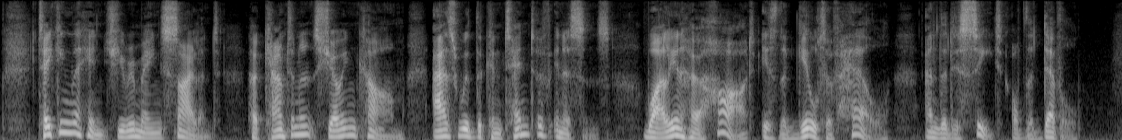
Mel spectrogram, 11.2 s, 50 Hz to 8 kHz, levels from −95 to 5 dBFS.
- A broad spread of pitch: Yes, wide, 7.3 semitones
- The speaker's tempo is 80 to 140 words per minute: No, average, 165 wpm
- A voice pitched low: Yes, low, 125 Hz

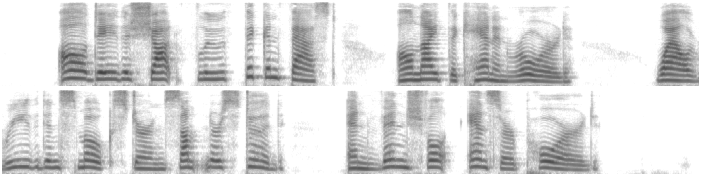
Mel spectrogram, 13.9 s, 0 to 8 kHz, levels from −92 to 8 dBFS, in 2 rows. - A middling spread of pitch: Yes, average, 3.8 semitones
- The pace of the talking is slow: Yes, slow, 105 wpm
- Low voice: No, high, 230 Hz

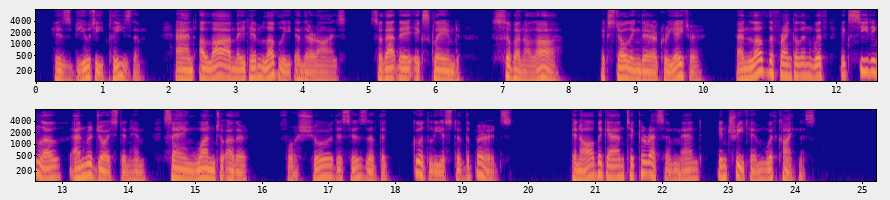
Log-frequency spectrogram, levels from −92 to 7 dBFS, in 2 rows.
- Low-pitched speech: Yes, low, 110 Hz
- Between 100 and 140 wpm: Yes, slow, 135 wpm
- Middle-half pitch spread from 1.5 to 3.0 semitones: No, wide, 5.4 semitones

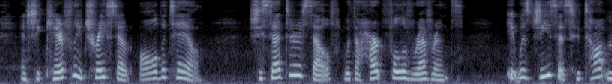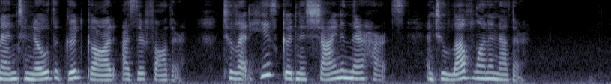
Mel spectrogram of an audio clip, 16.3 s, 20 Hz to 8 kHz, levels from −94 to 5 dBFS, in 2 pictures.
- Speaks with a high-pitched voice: Yes, high, 220 Hz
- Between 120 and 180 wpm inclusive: Yes, average, 165 wpm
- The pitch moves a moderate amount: Yes, average, 3.6 semitones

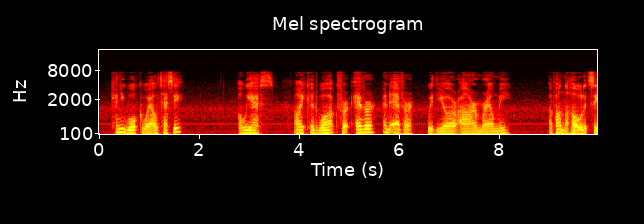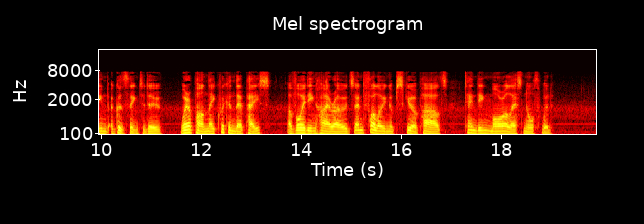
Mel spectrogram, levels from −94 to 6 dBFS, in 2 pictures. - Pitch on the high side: No, low, 115 Hz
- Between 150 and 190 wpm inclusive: No, average, 140 wpm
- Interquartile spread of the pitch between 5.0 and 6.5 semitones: No, average, 3.7 semitones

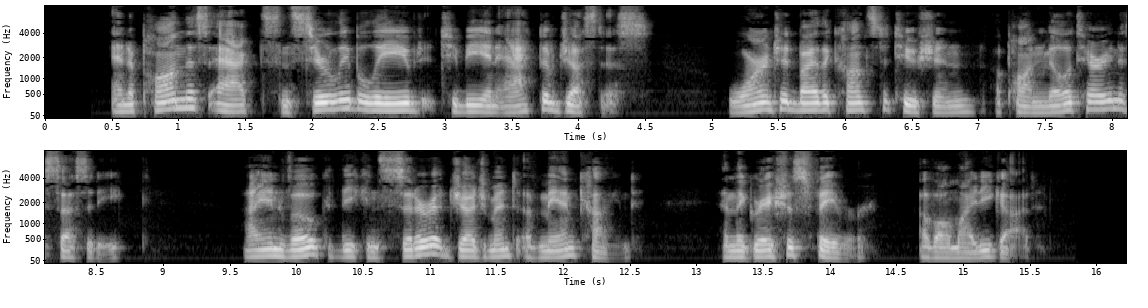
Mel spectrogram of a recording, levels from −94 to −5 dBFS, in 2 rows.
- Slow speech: Yes, slow, 120 wpm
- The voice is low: Yes, low, 130 Hz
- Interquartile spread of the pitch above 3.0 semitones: Yes, average, 4.3 semitones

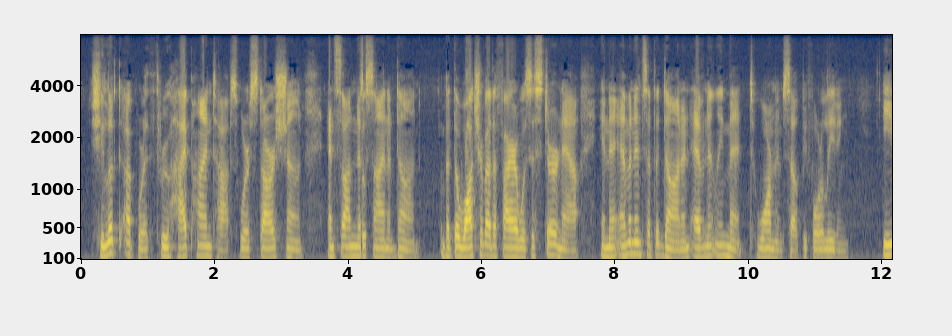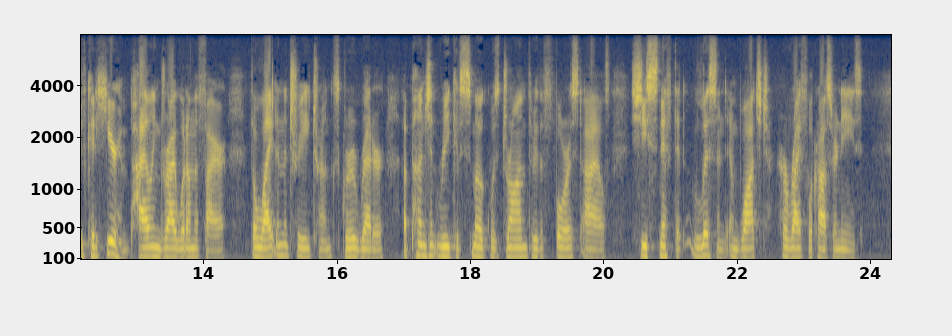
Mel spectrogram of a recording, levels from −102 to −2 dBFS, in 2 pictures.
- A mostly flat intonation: Yes, narrow, 2.3 semitones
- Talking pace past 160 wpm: Yes, average, 195 wpm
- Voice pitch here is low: Yes, low, 120 Hz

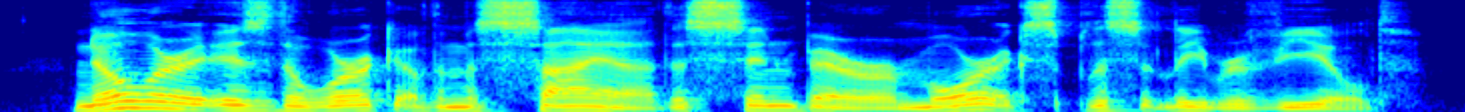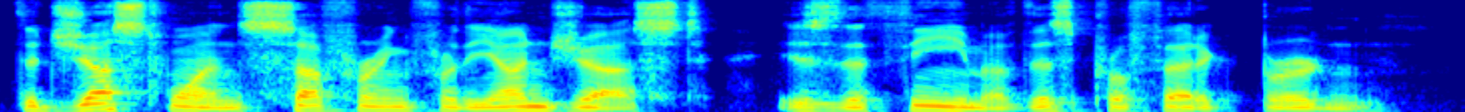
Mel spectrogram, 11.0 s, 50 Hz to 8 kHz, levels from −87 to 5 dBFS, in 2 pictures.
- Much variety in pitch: No, average, 3.8 semitones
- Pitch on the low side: Yes, low, 100 Hz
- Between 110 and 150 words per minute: Yes, average, 140 wpm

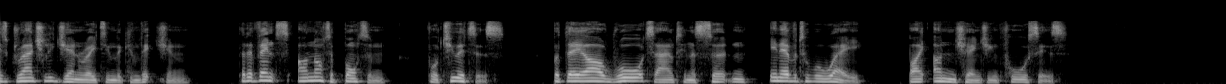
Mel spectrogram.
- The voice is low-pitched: Yes, low, 125 Hz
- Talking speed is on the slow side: Yes, slow, 125 wpm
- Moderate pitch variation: No, wide, 6.5 semitones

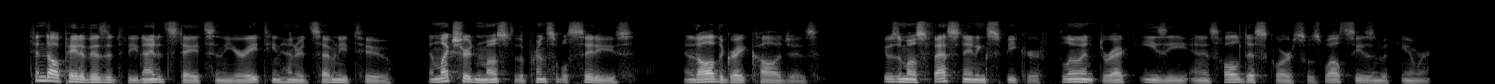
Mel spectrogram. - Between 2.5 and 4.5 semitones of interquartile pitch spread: Yes, average, 3.6 semitones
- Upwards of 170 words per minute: Yes, average, 190 wpm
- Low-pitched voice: Yes, low, 105 Hz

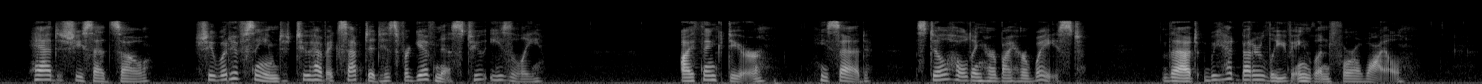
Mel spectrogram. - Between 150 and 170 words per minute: No, average, 140 wpm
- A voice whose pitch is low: No, medium, 170 Hz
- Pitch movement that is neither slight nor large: No, wide, 6.7 semitones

